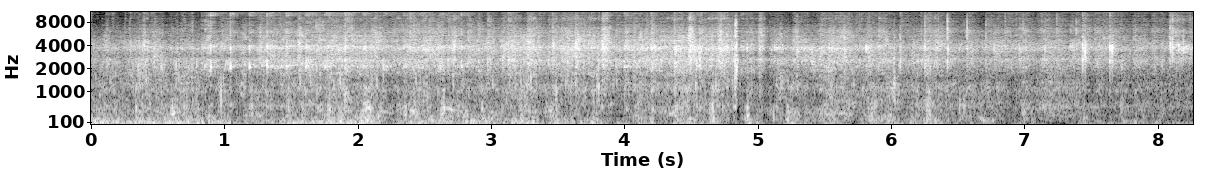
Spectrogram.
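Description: A player running over dirt and leaf litter: quick footsteps and jostling gear, with wind rumbling on the head-mounted camera's microphone.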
